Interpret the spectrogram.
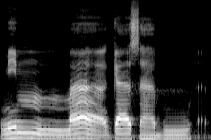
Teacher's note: Jadi kalau ada alif sebelumnya ada harokat fathah, maka huruf yang memiliki harokat fathahnya dibaca panjang, sehingganya ma dibaca panjang. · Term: Mad tabi'i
